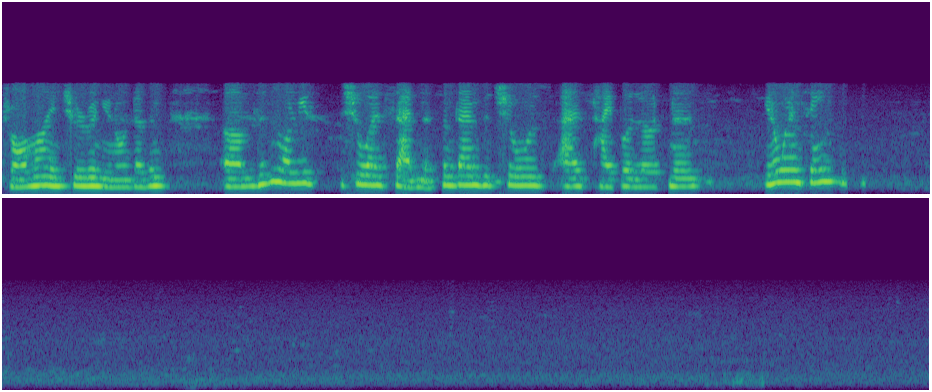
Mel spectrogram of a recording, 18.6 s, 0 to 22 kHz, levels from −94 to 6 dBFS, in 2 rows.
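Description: From the start the speech carries the sound of a Bluetooth CVSD headset codec. The audio is confined to a narrow band of about 150 Hz to 3.5 kHz, and the damage is plainly audible. The codec sends a single up-or-down bit per sample and adapts its step size, which fits a 64 kbps CVSD stream. When loud, bright sounds change faster than the step can follow, they distort. Sibilants turn scratchy and a granular hiss sits beneath the speech.

At 0.68 s there is unconcealed Bluetooth headset packet loss. A couple of voice packets between headset and phone went missing, leaving about 7.5 ms of the signal replaced by silence or an idle pattern rather than smoothed over. The result is a brief hole with hard edges, and the speech resumes quieter for a moment as the CVSD decoder rebuilds its step size.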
